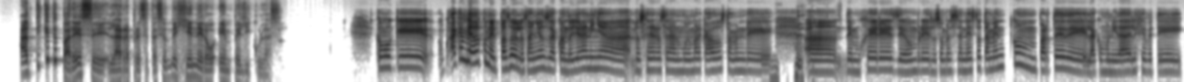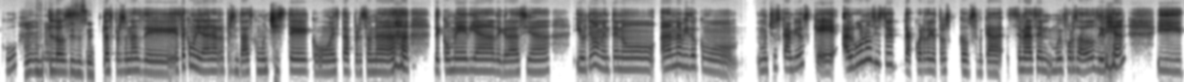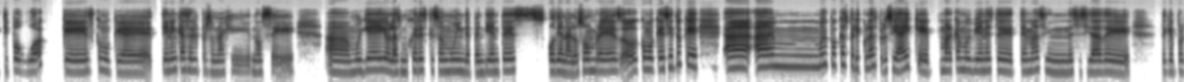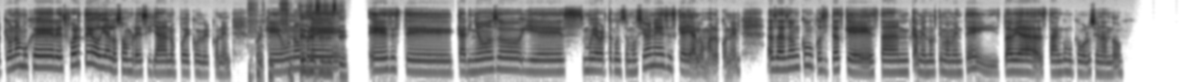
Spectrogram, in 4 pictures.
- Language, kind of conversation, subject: Spanish, podcast, ¿Qué opinas de la representación de género en las películas?
- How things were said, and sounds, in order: chuckle; other background noise; laughing while speaking: "chiste"; chuckle; tapping; laughing while speaking: "dirían"; chuckle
